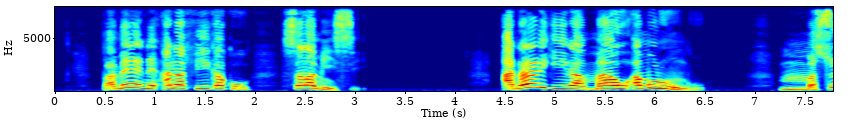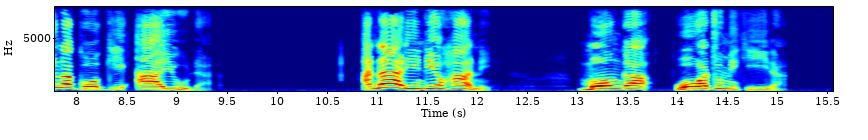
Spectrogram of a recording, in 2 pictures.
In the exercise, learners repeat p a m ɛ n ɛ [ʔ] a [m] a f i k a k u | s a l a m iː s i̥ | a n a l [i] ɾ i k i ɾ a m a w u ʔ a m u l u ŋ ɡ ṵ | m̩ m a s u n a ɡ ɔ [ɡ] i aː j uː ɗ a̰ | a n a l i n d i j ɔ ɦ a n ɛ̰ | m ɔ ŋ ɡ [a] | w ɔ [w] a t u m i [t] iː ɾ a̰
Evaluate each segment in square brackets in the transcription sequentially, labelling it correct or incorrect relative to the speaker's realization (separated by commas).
correct, incorrect, incorrect, correct, correct, correct, incorrect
